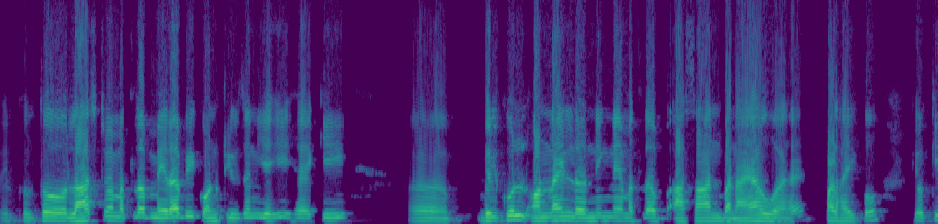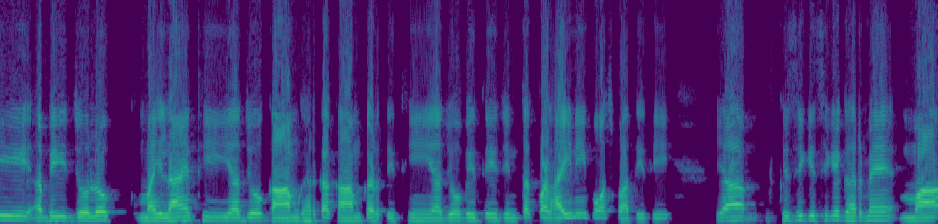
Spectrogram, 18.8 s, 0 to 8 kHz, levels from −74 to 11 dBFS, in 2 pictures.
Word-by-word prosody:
बिल्कुल, 130 0 -10
तो 145 -1 +5
लास्ट 135 +1 +4
में 150 - +2
मतलब 140 -1 +1
मेरा 130 +2 +6
भी 150 - +2
कॉन्क्लुजन 130 +1 -2
यही 130 +1 -2
है 125 0 -1
कि 130 +1 -6 0.8
अ, - - -12 0.7
बिल्कुल 140 +5 +3
ऑनलाइन 140 +2 +4
लर्निंग 135 +1 0
ने 140 0 0
मतलब 130 -2 -3
आसान 125 +2 +1
बनाया 120 +1 +3
हुआ 125 -3 +1
है, 130 - -4 0.2
पढ़ाई 115 -2 0
को 160 - -2 0.4
क्योंकि 145 +3 -3 0.4
अभी 145 +2 -1
जो 145 0 +4
लोग 150 +1 +2 0.3
महिलाएँ 135 +1 +4
थीं 140 -2 -4
या 135 -1 +2
जो 135 0 +2
काम 125 +1 +5
घर 125 0 -3
का - - +5
काम 130 0 +3
करती 125 0 -2
थीं 130 -1 -6
या 125 0 +1
जो 125 0 0
भी 130 +2 -1
थी 130 0 -1
जिन 130 0 -4
तक 135 0 -2
पढ़ाई 125 0 +3
नहीं 135 0 -4
पहुँच 125 -1 -1
पाती 120 0 -2
थी 120 +1 -9 0.5
या 140 0 +3 0.5
किसी-किसी 160 +2 -4
के 160 +1 0
घर 145 -2 0
में 155 0 0 0.2
मा 135 0 +6
135 Hz, 175 wpm, -19 LUFS, 125-140 Hz, 0.8 s, मेरा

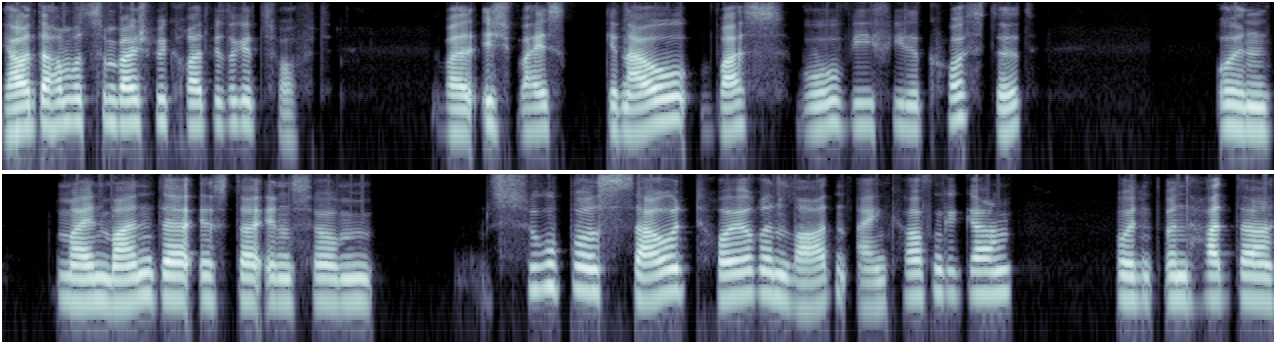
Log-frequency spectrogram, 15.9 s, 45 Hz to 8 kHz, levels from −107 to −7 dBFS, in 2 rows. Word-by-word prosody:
Ja, 155 +2 +8
und 170 - +2
da 185 - +8
haben 185 +2 +1
wir 200 - +1
zum 200 -2 -5
Beispiel 195 +1 +3
grad 180 -1 -1
wieder 190 0 -6
gezofft, 145 -10 -8 0.6
weil 150 -1 +1
ich 190 - -3
weiß 160 +1 -2 0.2
genau, 165 +7 +4
was 155 +3 -2
wo 165 +4 -4
wie 180 0 -9
viel 170 -1 -9
kostet 195 -7 -4 1.2
und 160 -2 +1 0.3
mein 165 -1 +3
Mann, 160 +4 +4
der 175 -1 +5
ist 175 -1 -6
da 165 - +4
in 160 0 0
so 160 +1 -2
'nem 160 0 -2 0.7
super 230 -2 -1
sauteuren 195 0 +2
Laden 145 -2 -2
einkaufen 185 +8 -4
gegangen 200 +1 -1 0.6
und 170 -1 0
und 175 0 -1
hat 175 -1 +1
da 170 -2 +3
175 Hz, 140 wpm, -23 LUFS, 160-190 Hz, 1.2 s, Ja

